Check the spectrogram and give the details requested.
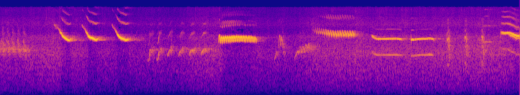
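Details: Outside its cage, a male Asian pied starling sings ngerol: three looping whistled notes, then soft buzzy chatter, a loud harsh burst and long flat sustained whistles.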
